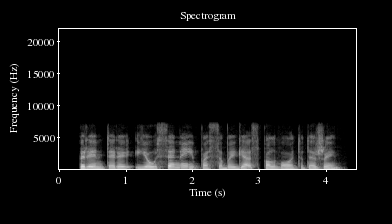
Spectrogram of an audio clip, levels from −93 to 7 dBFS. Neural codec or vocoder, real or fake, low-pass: codec, 16 kHz, 16 kbps, FunCodec, trained on Chinese and English, 50 frames a second; fake; 7.2 kHz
